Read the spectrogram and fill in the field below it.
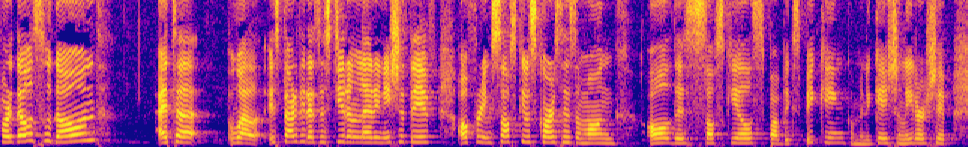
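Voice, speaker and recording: Her pitch sits high for a woman, and it varies in an ordinary way. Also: fairly quick pace. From Romania. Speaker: public speaking trainer. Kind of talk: talk show interview. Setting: stage with audience. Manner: fast.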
